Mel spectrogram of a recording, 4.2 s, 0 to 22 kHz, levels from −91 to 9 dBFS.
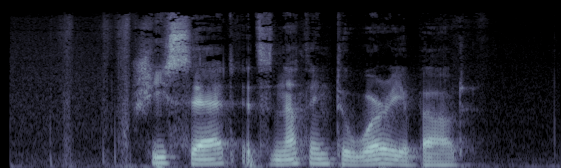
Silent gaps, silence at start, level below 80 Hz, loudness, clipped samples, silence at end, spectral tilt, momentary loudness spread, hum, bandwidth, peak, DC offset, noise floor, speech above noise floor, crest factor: none; 0.5 s; -50 dBFS; -24 LUFS; under 0.1%; 0.75 s; -4 dB/octave; 13 LU; none; 16 kHz; -4 dBFS; under 0.1%; -61 dBFS; 37 dB; 22 dB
